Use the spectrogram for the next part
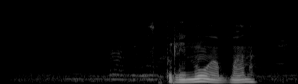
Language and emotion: Russian, neutral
